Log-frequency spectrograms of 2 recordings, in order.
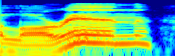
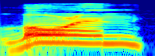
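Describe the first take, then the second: First: "Lauren" with a lifted, stressed ending; Lauren, stressed second syllable. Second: "Lauren" with the weight up front; Lauren, stressed first syllable. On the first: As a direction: say "Lauren" as lor-EN. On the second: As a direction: say "Lauren" as LOR-en. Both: Acted. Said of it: "not Lauren".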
